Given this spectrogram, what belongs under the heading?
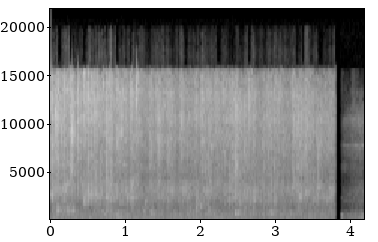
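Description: Water running and gurgling steadily as it drains away, a continuous close splashing wash that cuts off abruptly near the end.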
